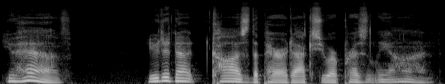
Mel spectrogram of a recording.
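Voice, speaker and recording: A man voicing a blunt female alien troll time traveler in an audio drama, speaking formally and with measured care. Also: on the low side, animated. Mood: blunt, solemn. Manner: formal, measured, few contractions.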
